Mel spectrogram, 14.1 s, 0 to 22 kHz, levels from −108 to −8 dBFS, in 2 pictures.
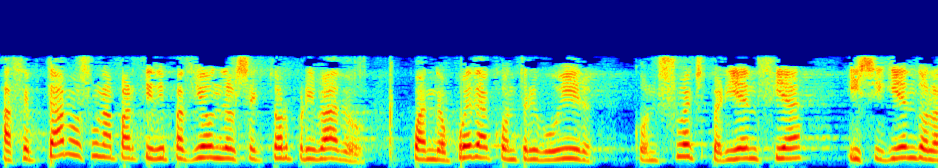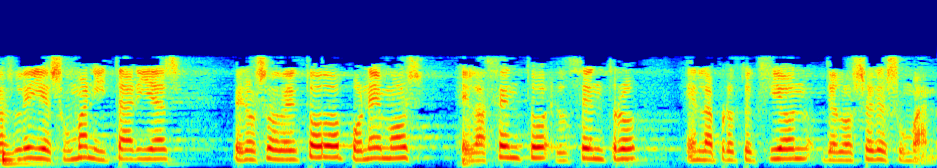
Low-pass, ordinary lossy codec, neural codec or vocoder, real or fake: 5.4 kHz; none; none; real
